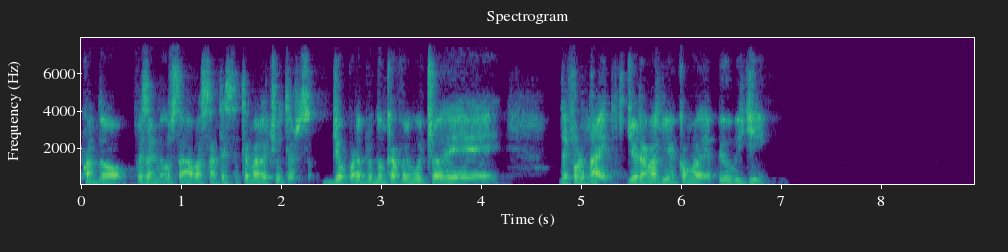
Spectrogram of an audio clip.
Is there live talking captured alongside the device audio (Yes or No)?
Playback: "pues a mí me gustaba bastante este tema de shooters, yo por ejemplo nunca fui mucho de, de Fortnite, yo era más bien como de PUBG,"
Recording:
No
